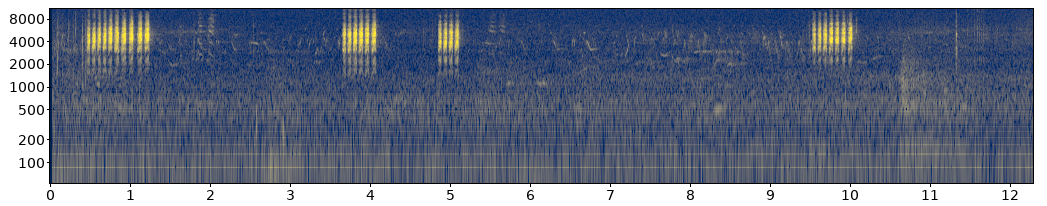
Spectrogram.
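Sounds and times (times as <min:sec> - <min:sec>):
soft steady background hiss: 0:00.0 - 0:12.2
Great tit Parus major rasping churr calls: 0:00.5 - 0:02.2, 0:03.2 - 0:10.5.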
